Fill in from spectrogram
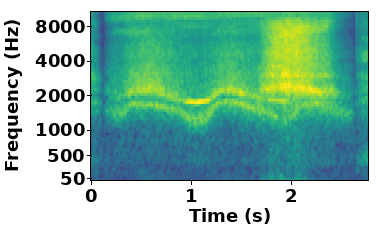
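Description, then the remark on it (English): A voice imitates whistling wind on Mars, producing a breathy, wavering hiss with a thin tone that rises and falls, swelling louder near the end before cutting off. Alone, lasting a few seconds. “It's a bunch of wind.”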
